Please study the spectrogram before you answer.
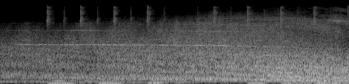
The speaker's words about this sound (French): Attention les gars, on est bientôt arrivé à Paris. On est déjà à côté? Ouais, avec mon avion personnel, c'est assez rapide.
